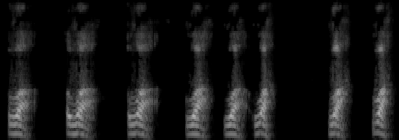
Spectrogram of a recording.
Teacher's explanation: এই ব কিন্তু দুটো ঠোঁট জুড়ে উচ্চারিত হবে না। · উপরের দাঁত নিচের ঠোঁট, উপরের দাঁত নিচের ঠোঁট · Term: অন্তঃস্থ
